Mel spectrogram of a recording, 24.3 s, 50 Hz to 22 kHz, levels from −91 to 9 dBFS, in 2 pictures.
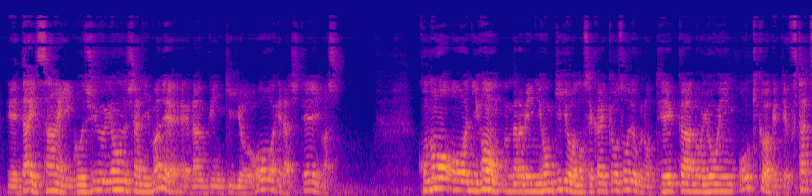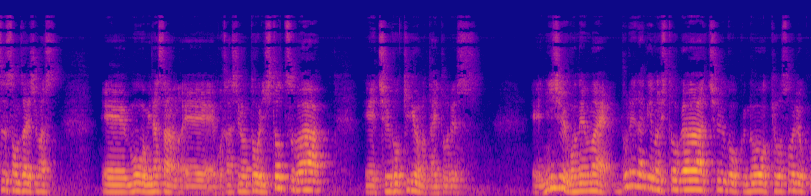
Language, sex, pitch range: Japanese, male, 130-170 Hz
